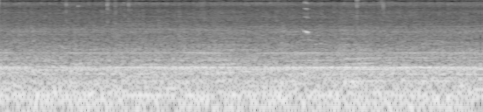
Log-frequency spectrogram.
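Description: Combine harvester running while cutting wheat, heard from inside the cab: a steady, loud machine drone with a constant hum over a low rumble.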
